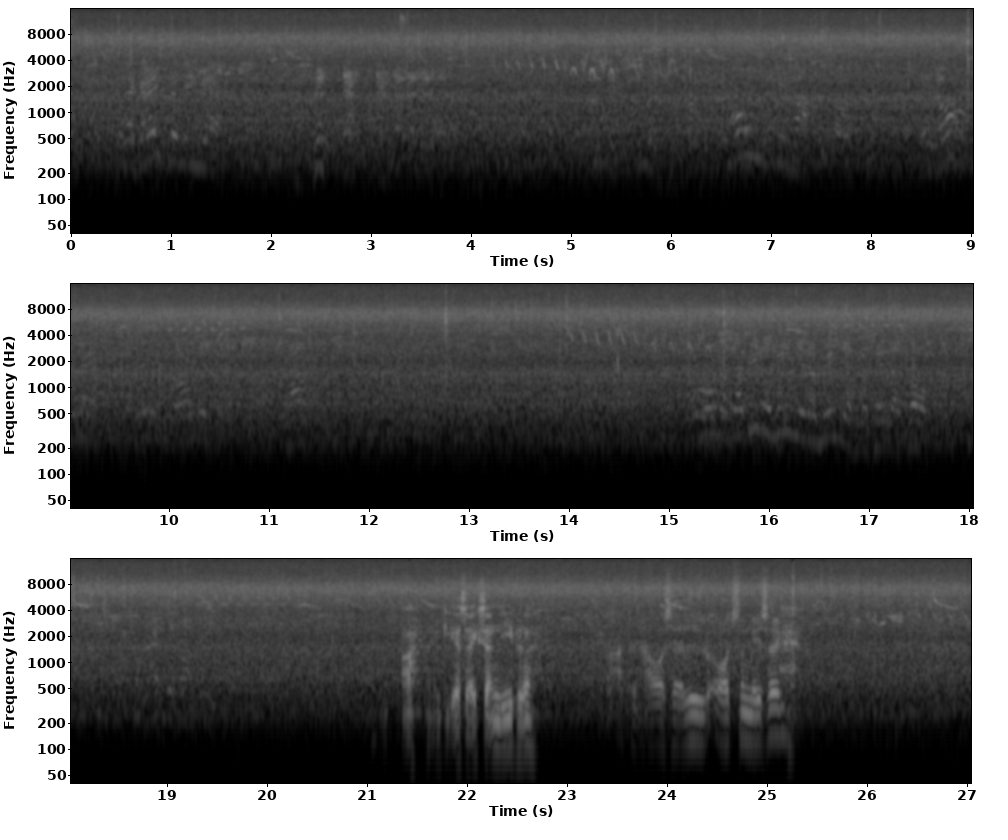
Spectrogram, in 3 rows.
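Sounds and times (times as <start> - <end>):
river water rushing: 0.0 - 27.0.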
